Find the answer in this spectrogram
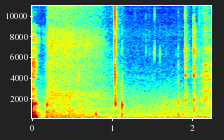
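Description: A single short click about a second in, over faint steady hiss: a computer mouse or key being pressed while the file is saved.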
